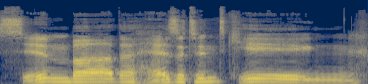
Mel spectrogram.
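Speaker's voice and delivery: eerie, taunting ghost voice, king drawn out. Retelling how hidden characters taunted someone, mock-taunting in a ghost voice. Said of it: "taunting him in, like, ghost voices".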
